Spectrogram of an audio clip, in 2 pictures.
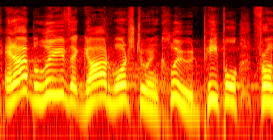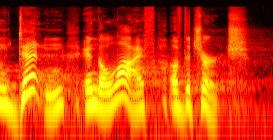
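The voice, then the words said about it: Impression of a preacher's voice. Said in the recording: “this is a good Stan impersonation”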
